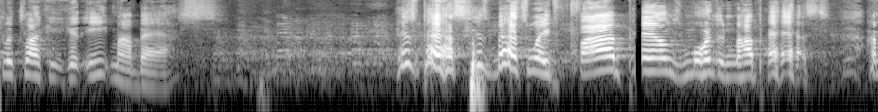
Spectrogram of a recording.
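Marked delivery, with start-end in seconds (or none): 3.0-6.2 laughing. Real, not acted. Laughing disbelief at son's bigger bass.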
